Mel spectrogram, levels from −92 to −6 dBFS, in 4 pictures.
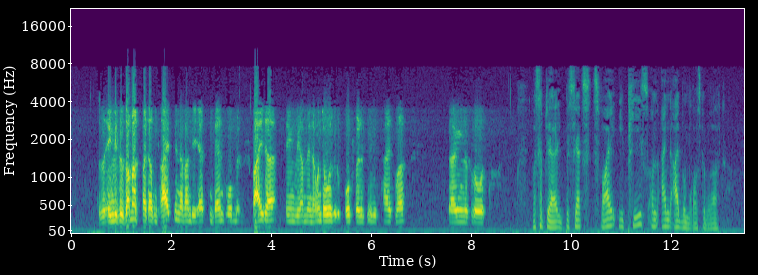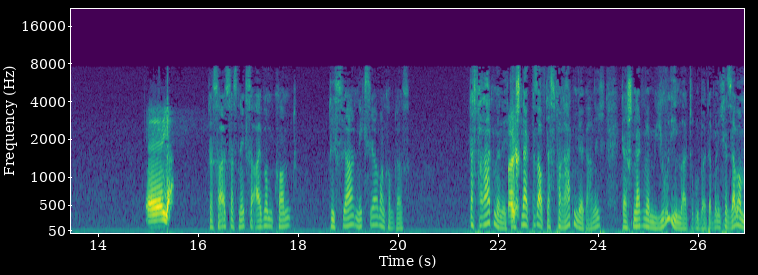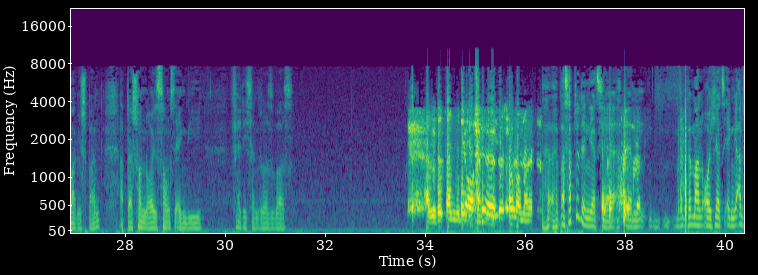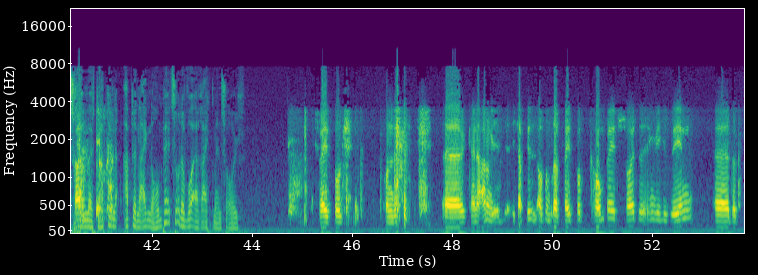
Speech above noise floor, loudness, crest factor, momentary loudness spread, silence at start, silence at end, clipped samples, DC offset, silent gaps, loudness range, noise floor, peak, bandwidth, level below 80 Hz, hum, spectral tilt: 36 dB; -15 LUFS; 16 dB; 20 LU; 0.5 s; 0.1 s; under 0.1%; under 0.1%; none; 17 LU; -51 dBFS; 0 dBFS; 8 kHz; -46 dBFS; none; -4.5 dB/octave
